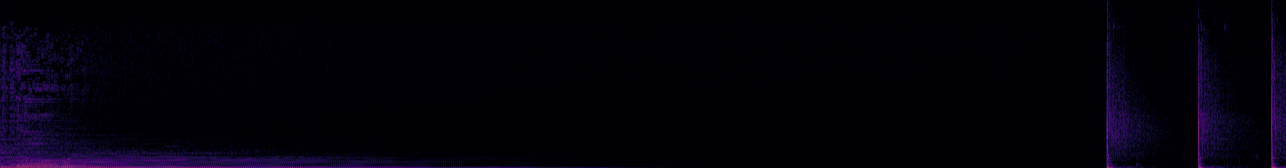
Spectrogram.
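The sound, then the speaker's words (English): A basketball thuds three times in sharp, separate bounces during a shootaround, following a long low tone that fades into silence. “HG and I are just putting some shots up. Let me bury this three real quick, though.”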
